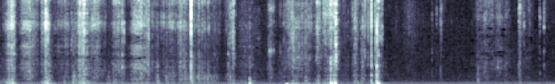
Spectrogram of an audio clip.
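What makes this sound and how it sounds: Gloved hands drive a gouge through a solid pale wood block, lifting long shavings in quick, irregular scraping strokes with a bright, crisp, tearing texture. A steady low hum runs underneath throughout. The carving stops just before four seconds, leaving fainter, scattered scrapes.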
